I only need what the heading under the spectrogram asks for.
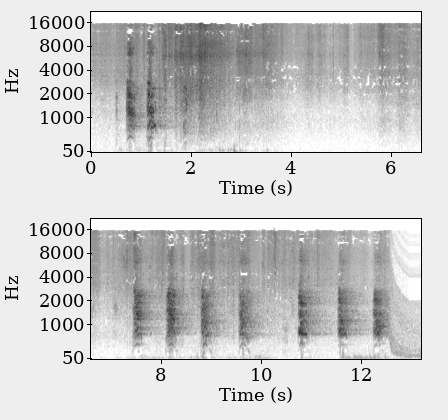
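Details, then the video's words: Soft-coated Wheaten Terriers playing in a wood, giving two early barks and then a run of about seven sharp barks spaced under a second apart, with quiet rustling outdoors between them. "Wheaten Terrier spielen im Wald"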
